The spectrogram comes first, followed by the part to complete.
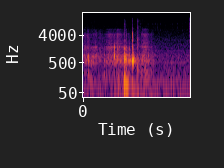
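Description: A few soft clicks and knocks in the first second, then quiet room tone. The knocks fit handling noise as the camera is moved closer to the laptop screen.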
